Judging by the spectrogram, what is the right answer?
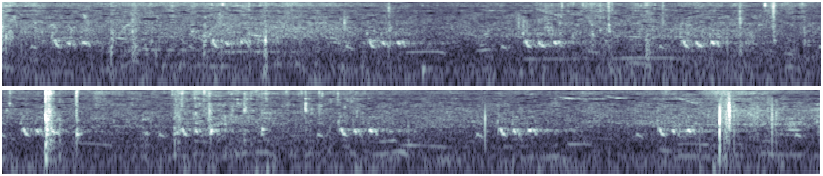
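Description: Faint bird calls, a short chirping call repeated about every half second to second, with two sharp clicks, one near the middle and one near the end.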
